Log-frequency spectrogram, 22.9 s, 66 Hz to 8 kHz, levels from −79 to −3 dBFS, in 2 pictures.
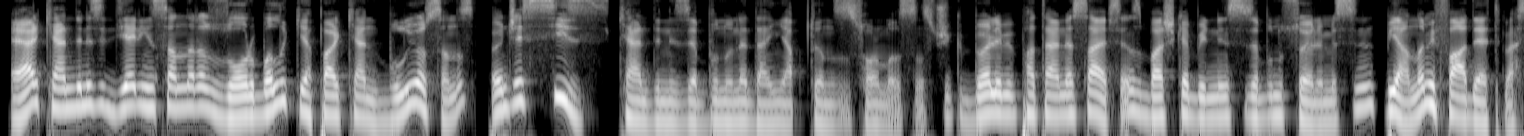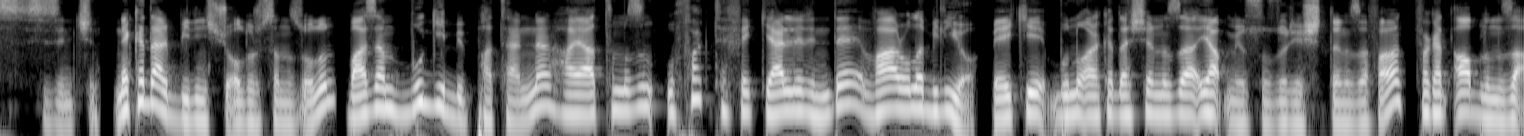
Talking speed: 140 wpm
